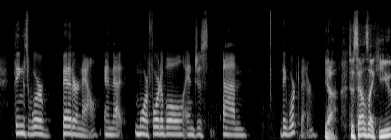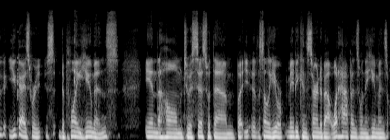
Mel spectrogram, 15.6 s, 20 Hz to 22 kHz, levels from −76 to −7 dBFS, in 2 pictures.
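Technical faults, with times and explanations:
Throughout, Wi-Fi interference. A faint, steady ticking runs beneath the speech at about ten ticks a second, far below its level. A nearby Wi-Fi radio sends a beacon every 102.4 ms. The audio circuit rectifies each burst into a small click.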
